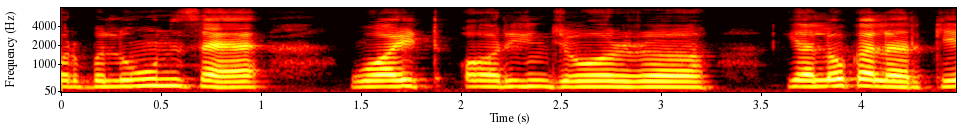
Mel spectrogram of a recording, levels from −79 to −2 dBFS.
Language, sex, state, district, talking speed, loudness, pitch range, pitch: Hindi, female, Uttar Pradesh, Lalitpur, 105 wpm, -15 LUFS, 200-215 Hz, 210 Hz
